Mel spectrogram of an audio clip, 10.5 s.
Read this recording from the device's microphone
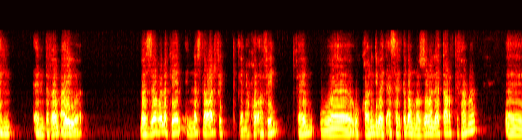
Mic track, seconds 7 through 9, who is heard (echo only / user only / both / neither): echo only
